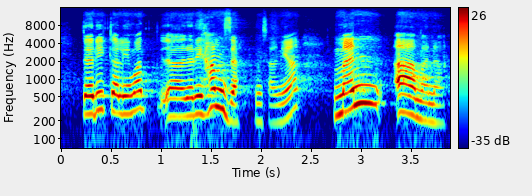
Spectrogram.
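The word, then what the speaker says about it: مَنْ آمَنَ: Man amana, nun sukun ketemu dengan hamzah, maka bacanya nunnya yang jelas. Man amana, bukan man amana, bukan. Man amana. Seperti itu cara membacanya. Atau misalnya tanwin, aliman hakima.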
